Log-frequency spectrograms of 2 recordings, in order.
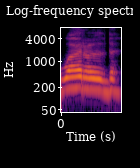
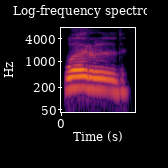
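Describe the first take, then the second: First: The R is a quick tongue tap. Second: The R is a quick tongue tap.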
